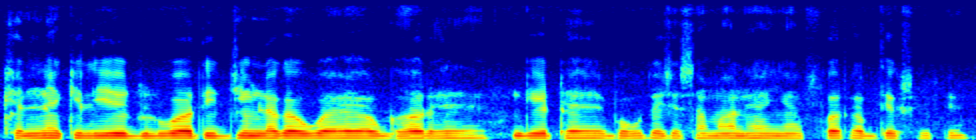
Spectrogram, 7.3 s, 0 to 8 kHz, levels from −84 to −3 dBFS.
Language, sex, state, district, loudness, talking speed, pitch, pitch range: Hindi, male, Bihar, West Champaran, -18 LUFS, 180 wpm, 135 Hz, 130-135 Hz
